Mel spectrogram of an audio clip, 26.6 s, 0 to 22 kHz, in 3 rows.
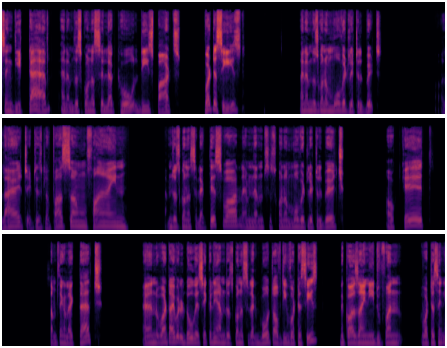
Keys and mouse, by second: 0.7 shift+middle click, 1.4-2.5 drag, 3.6 click, 4.6-6.3 drag, 6.7 shift+middle click, 7.1 click, 8.4 click, 9.6 shift+middle click, 10.7 click, 11.6 click, 12.9-14.4 drag, 14.9 middle click, 16.3 click, 16.9 shift+middle click, 17.2 middle click, 18.0-19.2 drag, 20.2 middle click, 20.7 shift+middle click, 22.2 shift+click.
